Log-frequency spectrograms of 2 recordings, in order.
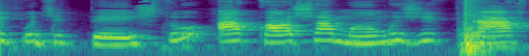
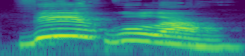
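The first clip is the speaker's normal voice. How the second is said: slow "Vírgula" in syllables, first one strongest; stress on VÍR; slower than usual. Shown as a demonstration. Teacher showing where the accent goes, slow "Vírgula" stressed on VÍR. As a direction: stretch VÍR, let "gu-la" fall away. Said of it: "quando eu separo as sílabas".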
